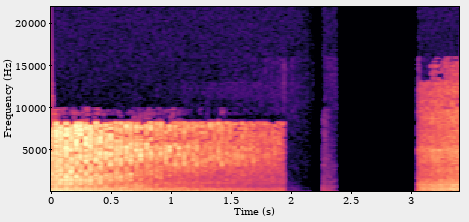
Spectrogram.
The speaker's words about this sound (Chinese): 有些笨拙地发动了墙角边的一辆摩托车，跨上去后便向远处骑去。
